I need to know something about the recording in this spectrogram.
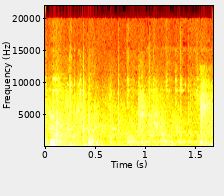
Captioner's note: laughs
